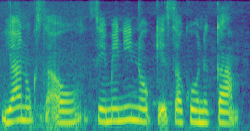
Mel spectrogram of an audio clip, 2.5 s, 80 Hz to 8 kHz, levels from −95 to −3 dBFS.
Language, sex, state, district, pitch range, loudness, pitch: Garo, female, Meghalaya, West Garo Hills, 225-260 Hz, -15 LUFS, 235 Hz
